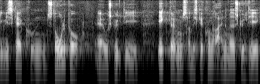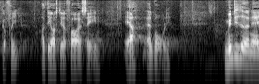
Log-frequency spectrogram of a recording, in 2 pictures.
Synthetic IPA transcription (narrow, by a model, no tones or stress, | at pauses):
iʋisɡ̥ækʰunəsd̥o̝ːləpʰɒ̽ | æusɡ̥yl̰d̥i | e̝ɡ̥əd̥øməsɒ̽ʋisɡ̥ækʰunəʁɑ̈ɪnəmeðˠæsɡ̥yl̰d̥ie̝ɡ̥əɡ̥ɒ̰ːfʁḭː | ɒ̽d̥e̝ɐɒ̽sd̥æɐfɒ̽æsɛ̰ːɪn̩ | æɐælʋɒ̰ːli | mønd̥iɦe̝ð̞̰ˠɐnəæɐ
